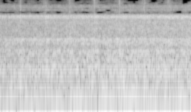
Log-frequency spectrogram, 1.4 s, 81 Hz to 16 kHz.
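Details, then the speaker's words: 1994 Cadillac DeVille V8 running rough at idle after a no-start repair: uneven low thump under steady hiss, a misfire from an arcing spark plug wire seen on the scope; another wire also found dead. "plug wire is arcing right there and i can kind of change it that's me moving it around spark lines changing right there so that's definitely bad"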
